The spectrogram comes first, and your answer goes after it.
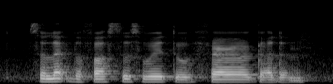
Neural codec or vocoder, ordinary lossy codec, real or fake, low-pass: none; none; real; 7.2 kHz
